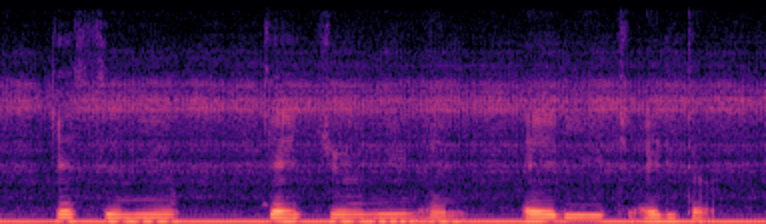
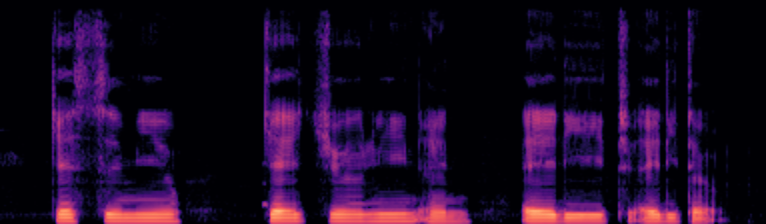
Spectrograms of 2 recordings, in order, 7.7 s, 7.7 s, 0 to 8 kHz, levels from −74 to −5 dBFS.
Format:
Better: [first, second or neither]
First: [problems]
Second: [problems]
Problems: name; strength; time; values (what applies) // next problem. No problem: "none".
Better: second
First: background sound (Mechanical fan); 2 dB below the speech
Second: none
